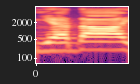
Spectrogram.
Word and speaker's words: যদা: মনে করেন যে যদা যদাহি ধর্মস্য, যে যদা যদাহি যে ধর্মস্যটা আছে আমরা বাংলা ভাষায় যদা যদাহি ধর্মস্য উচ্চারণ করি, কিন্তু সংস্কৃত ভাষায় এটা উচ্চারণ হবে ইয়াদা ইয়াদাহি, ইয়াদা উচ্চারণ করে ইয়া উচ্চারণ করা হয়।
